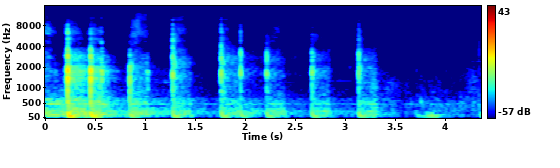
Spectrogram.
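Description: Chalk tapping on a blackboard as a formula is written: about a dozen short, sharp taps at an uneven pace, growing fainter toward the end.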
